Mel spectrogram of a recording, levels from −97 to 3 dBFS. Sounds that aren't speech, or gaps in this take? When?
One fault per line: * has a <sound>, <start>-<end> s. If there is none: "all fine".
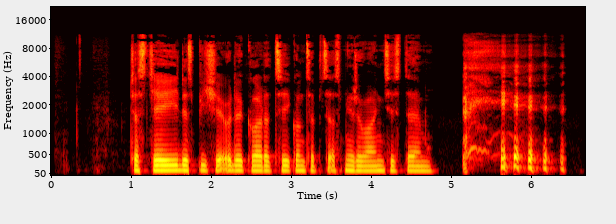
* has a laugh, 5.1-6.4 s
